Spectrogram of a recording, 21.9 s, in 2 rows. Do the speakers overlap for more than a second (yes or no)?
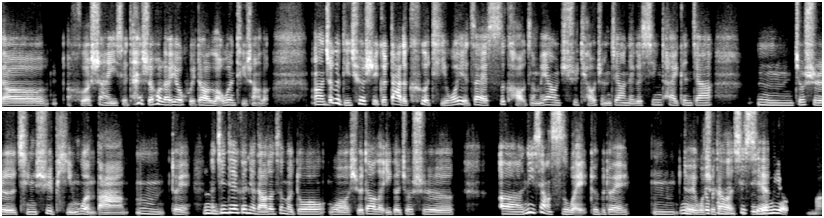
yes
